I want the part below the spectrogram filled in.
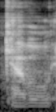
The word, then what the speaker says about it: Cavill: Cavill is pronounced like travel. Travel. Cavill.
